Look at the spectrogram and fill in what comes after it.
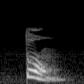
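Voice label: "栋" Mandarin Chinese; chinese flashcards; hsk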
